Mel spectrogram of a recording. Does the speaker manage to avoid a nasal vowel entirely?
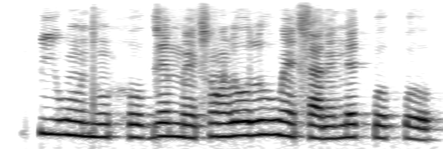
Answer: no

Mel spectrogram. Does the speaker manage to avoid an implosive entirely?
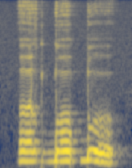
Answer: no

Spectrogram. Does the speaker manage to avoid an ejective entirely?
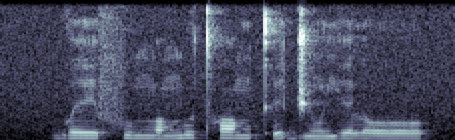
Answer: no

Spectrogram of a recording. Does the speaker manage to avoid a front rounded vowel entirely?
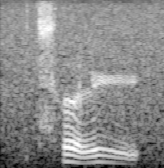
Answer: no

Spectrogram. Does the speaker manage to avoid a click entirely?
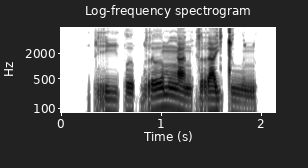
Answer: yes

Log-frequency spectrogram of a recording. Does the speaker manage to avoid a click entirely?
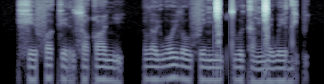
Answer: no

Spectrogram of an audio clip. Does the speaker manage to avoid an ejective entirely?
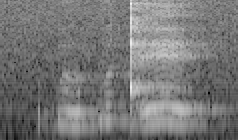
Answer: no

